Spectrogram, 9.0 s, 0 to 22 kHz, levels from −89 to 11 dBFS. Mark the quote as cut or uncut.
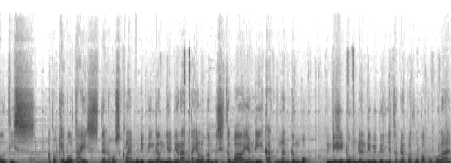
cut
